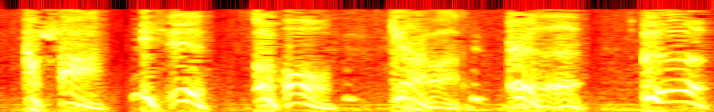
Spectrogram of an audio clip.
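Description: A person coughs repeatedly in a fit, six or seven harsh, throaty bursts in quick succession, loud, with brief gasping pauses between them.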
